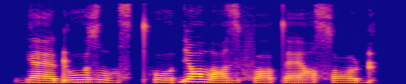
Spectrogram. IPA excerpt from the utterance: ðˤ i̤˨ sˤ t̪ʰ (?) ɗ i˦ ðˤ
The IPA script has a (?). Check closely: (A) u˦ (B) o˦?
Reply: B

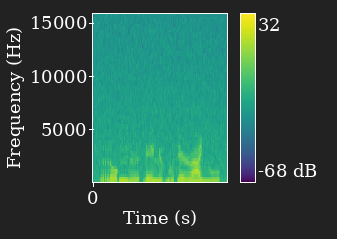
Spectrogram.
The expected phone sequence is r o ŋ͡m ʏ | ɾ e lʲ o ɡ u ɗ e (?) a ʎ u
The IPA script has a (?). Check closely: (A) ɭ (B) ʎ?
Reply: A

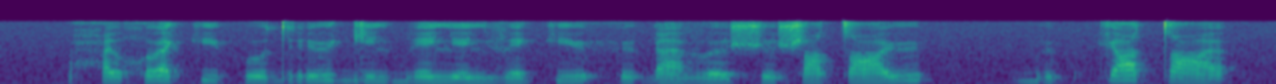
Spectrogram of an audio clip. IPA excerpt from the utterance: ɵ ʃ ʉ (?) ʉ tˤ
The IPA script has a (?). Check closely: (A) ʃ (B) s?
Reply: A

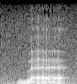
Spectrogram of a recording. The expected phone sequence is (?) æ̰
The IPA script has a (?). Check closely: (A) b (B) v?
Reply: A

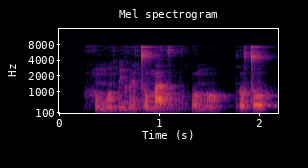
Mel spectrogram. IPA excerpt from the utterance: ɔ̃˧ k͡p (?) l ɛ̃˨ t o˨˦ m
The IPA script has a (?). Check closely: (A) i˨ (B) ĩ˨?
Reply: A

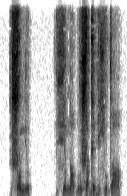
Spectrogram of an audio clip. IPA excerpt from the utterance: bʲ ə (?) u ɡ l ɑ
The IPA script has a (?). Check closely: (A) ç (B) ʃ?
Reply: A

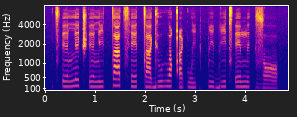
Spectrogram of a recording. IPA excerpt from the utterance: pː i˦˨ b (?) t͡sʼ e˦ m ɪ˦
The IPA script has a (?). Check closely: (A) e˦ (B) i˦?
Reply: B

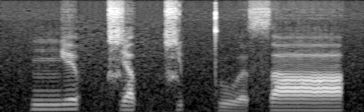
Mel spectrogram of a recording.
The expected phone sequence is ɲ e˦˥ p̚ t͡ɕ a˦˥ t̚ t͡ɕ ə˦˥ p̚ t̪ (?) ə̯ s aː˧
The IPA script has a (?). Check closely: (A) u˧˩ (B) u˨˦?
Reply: A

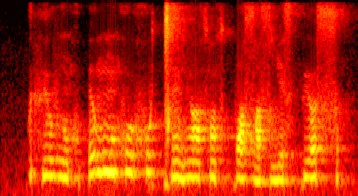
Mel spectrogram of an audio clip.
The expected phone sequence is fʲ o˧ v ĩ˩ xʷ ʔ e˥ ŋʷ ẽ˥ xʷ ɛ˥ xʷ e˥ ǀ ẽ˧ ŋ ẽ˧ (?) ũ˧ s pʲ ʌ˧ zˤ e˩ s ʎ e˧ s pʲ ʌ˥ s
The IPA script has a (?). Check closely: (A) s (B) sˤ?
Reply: B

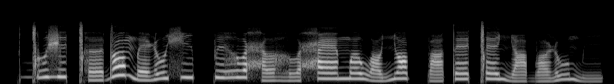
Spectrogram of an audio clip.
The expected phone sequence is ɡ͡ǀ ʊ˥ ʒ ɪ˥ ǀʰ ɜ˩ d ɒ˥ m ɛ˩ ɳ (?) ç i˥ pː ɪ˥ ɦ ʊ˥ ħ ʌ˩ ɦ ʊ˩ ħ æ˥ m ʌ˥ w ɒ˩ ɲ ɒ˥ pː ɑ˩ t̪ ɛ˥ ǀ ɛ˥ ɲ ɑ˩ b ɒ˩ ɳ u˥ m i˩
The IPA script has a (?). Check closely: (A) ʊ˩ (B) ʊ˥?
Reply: B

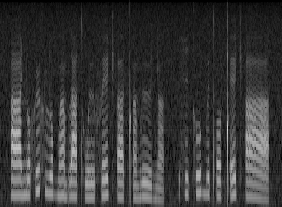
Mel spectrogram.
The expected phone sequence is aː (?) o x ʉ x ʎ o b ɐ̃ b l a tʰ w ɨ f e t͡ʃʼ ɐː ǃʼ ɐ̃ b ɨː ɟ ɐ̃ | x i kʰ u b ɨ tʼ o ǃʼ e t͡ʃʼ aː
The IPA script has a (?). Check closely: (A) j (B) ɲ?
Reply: B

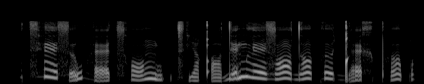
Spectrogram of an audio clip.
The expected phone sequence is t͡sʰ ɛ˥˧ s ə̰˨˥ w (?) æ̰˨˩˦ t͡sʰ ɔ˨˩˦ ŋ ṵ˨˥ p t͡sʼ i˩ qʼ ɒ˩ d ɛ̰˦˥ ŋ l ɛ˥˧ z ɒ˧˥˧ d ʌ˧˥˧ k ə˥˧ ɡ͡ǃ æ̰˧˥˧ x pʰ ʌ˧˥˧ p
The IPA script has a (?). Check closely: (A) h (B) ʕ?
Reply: A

